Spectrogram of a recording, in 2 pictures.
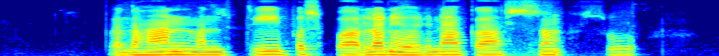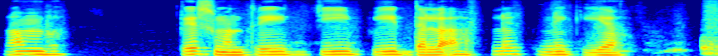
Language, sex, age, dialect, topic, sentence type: Hindi, female, 56-60, Kanauji Braj Bhasha, agriculture, statement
